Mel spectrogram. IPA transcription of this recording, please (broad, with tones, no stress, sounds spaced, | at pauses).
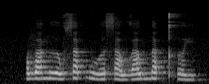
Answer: v a˧ ŋ ɣ ə˨˩ w s a˦˥ k̚ v u˨˩˦ ə̯ s a˨˩ w ɣ a˧ w n a˦˥ k̚ t̪ʰ ə˨˩ j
